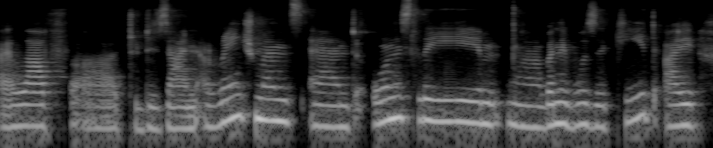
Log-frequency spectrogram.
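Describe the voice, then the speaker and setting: A woman's very slow speech in a Russian accent, dark and mellow in tone. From Transnistria. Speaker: floral designer and business owner. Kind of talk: webinar presentation. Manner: halting, many fillers.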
